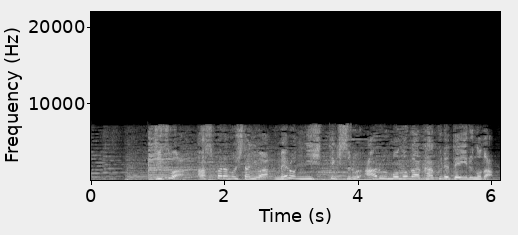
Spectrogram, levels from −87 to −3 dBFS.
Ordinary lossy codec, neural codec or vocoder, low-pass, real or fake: AAC, 32 kbps; none; 7.2 kHz; real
